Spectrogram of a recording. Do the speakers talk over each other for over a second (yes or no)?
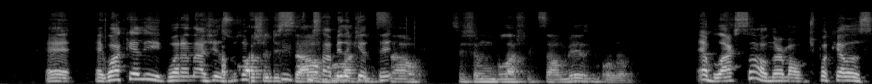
yes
